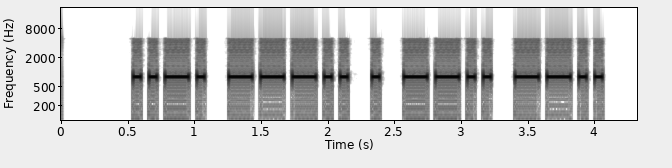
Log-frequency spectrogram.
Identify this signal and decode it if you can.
Morse code, heard as a keyed tone, about 20 wpm, 800 Hz. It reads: F8EZZ
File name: cours-du-mercredi / audios / cours-870-FIN-de-QSO-vitesse-19-MPM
